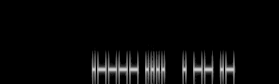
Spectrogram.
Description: Morse code, heard as a keyed tone, about 46 wpm, 700 Hz. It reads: 1H EMA
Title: Winter Field Day Exchanges 45wpm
